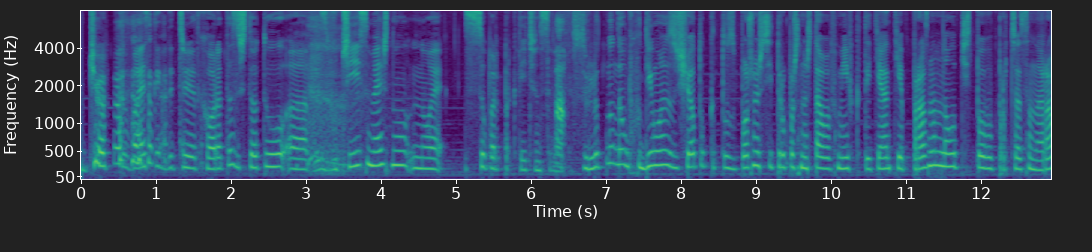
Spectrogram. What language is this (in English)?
Bulgarian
